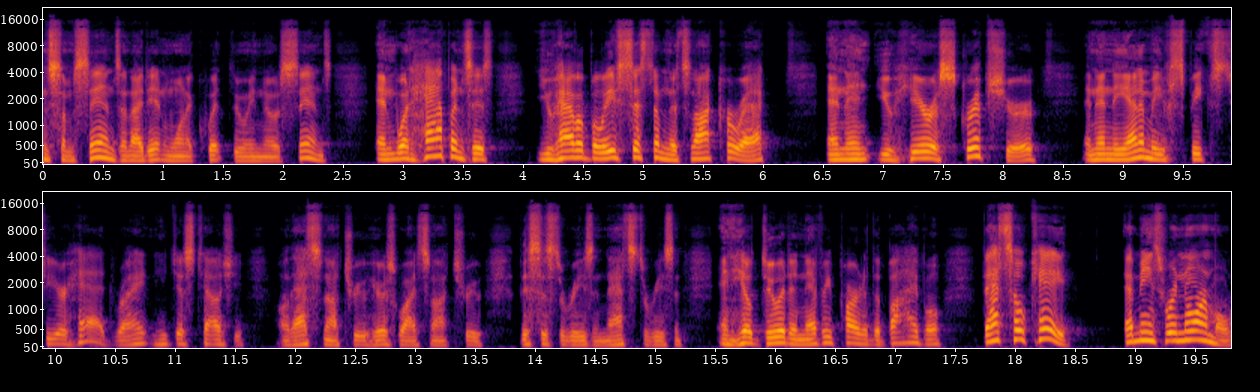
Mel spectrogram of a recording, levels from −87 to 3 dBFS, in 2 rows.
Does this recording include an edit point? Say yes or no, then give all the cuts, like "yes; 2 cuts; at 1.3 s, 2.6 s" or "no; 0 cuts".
no; 0 cuts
